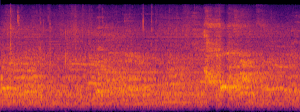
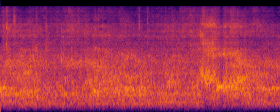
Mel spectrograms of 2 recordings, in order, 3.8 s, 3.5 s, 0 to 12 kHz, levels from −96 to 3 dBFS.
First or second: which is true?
first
